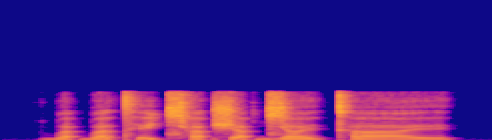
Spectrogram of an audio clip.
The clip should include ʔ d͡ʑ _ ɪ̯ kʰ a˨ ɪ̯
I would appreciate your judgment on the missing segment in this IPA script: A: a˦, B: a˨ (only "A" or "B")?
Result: B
